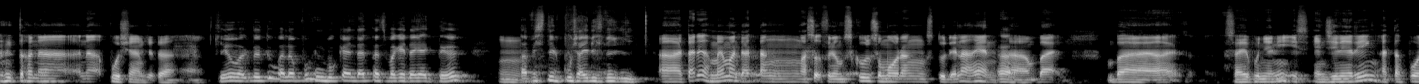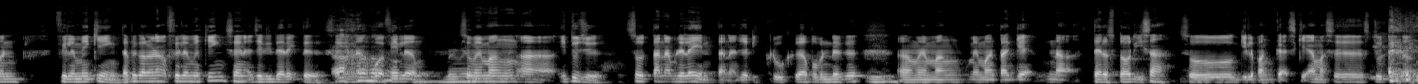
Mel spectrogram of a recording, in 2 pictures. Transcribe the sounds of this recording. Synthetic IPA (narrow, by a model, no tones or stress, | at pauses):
ənt̪ʊʔnaʔnaʔpuʃabət͡ʃat̪uaəkiɾəwak̚t̪ut̪uwalawp̬ʊnbukandat̪aŋsəbaɡajdaɾɛk̚t̪ə | t̪apist̪ilpuʃajdis̬əniɾiʔət̪aʔdəhmẽmãŋdat̪aŋmasʊʔ̚filəmskulsəmuaoɾaŋst̪udɛnlahkanəbat̪̚ | bat̚ | sajapuɲaniisɛnd͡ʒiniɾiŋat̪awpʊnfiləmːekɪŋt̪apikalawnaʔfiləmːekɪŋsajanaʔd͡ʒadidajɾɛk̚t̪əsaanaʔbuat̪̚filəmsomẽmãŋəit̪̬ud͡ʒə | sot̪aʔnaʔbəndəlaɪnt̪a̰ʔna̰ʔd͡ʒadikɾukʰəapəbəndəkəʔəmːẽmãŋmẽmãŋt̪aɡɛt̪̚naʔt̪ɛlst̪oɾislahsoɡiləpaŋkat̪̚sə̥kiaʔlamasəsə̥t̪udɛnɔ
